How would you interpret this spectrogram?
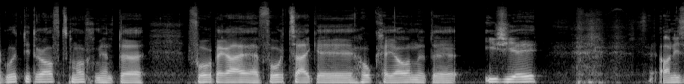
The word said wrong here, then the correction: Hischier: Richtig muss man glaube ich sagen Hischier, weil er ein Oberwalliser ist.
